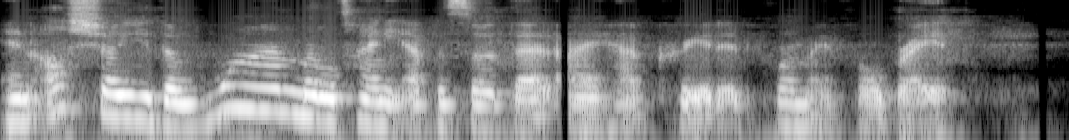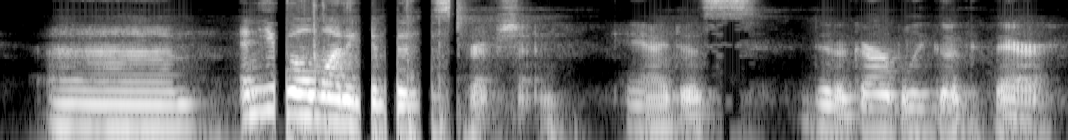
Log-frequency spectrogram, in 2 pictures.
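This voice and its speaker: A woman teacher-librarian giving a casual tutorial, talking through steps on her laptop with frequent fillers, recorded on the laptop microphone. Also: medium pitch. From Oregon. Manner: casual, filler-heavy instruction. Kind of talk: screen-share tutorial.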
